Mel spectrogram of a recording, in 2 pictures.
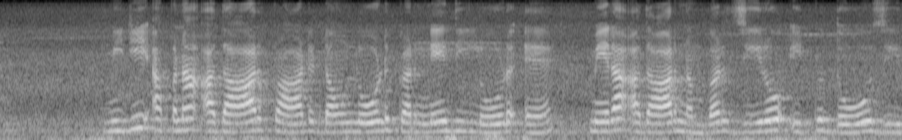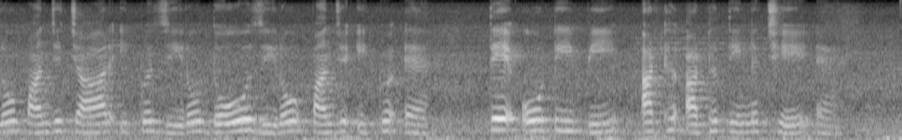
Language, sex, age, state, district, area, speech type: Dogri, female, 30-45, Jammu and Kashmir, Jammu, urban, read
